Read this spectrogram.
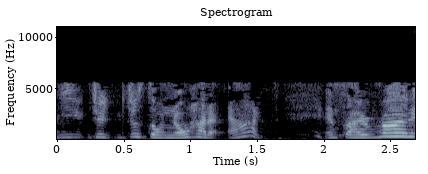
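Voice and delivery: ordinary talk

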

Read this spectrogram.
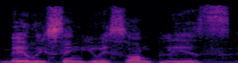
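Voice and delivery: soft, lightly attempted English accent; a small, polite English-accented request. Pastor imagining Tiny Tim at the door, weak English accent. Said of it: "he'll have, like, an English accent".

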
